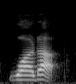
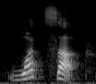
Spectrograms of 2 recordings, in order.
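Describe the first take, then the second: First: Both words are said, but the s is dropped. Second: Both words are said, blended together with the s. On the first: The speaker calls it wrong. "They take out the S" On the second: The speaker calls it right. "It's almost like what's and up are blended, like they're connected"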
